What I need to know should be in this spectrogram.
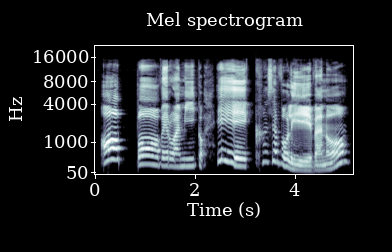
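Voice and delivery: very high, wailing mock sympathy; the cat overacts its sorrow; fake pity. (il gatto finge compassione, voce acutissima)

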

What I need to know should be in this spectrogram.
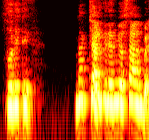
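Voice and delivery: very high, loud wail; terrified plea. A narrator's reading. Daughter asking if he wants her blood, terrified. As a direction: cry it out, appalled and begging.

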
